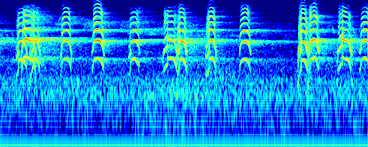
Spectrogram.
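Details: Forest in the middle of Sweden, common cranes giving a steady series of loud, bugling, arched notes about once a second, some doubled, over a thin continuous high tone.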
